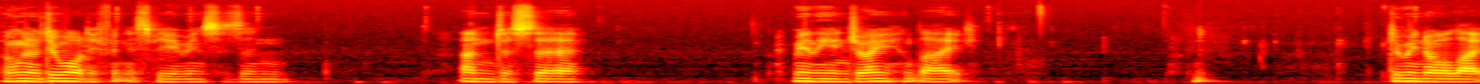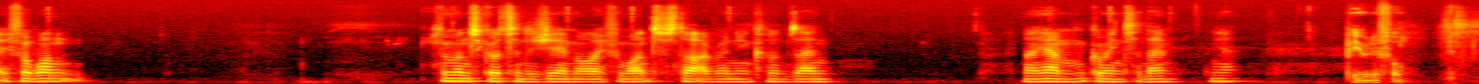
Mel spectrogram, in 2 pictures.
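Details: Stuttering (stammer) in an adult man, present since childhood, previously treated with speech therapy; stress and nerves make it worse.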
